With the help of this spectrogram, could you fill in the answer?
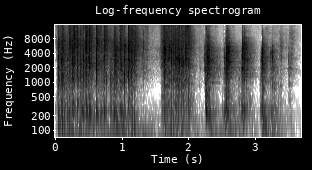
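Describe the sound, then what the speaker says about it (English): Tarot cards shuffled by hand, a long riffling burst followed by several shorter rapid flutters, close and crisp with no talk. "Let's shuffle."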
